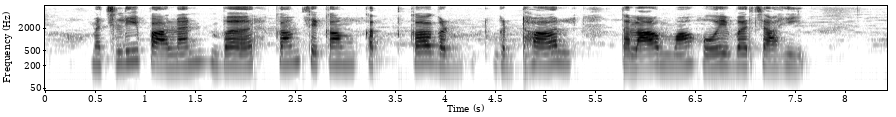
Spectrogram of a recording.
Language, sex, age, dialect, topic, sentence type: Chhattisgarhi, female, 25-30, Central, agriculture, question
